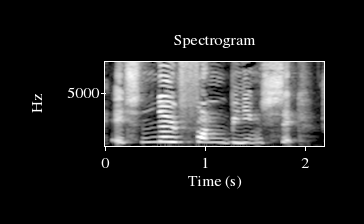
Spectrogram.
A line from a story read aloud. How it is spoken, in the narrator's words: she moaned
